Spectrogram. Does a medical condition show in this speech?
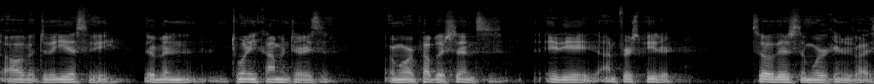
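Yes: Parkinson's disease; began with worse handwriting, fine motor trouble, mild left hand tremor, gait change; reduced voice volume, uses classroom microphone, dictates with naturally speaking software, not standard strong dopamine medication.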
